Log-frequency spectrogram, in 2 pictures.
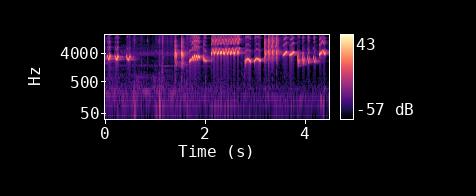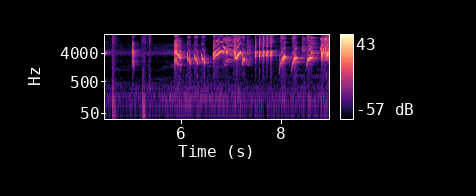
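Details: Mimicking Asian pied starling in a cage, its song jumping between short whistles, harsh buzzy chatter, and clusters of quick rising and falling notes separated by brief silences.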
